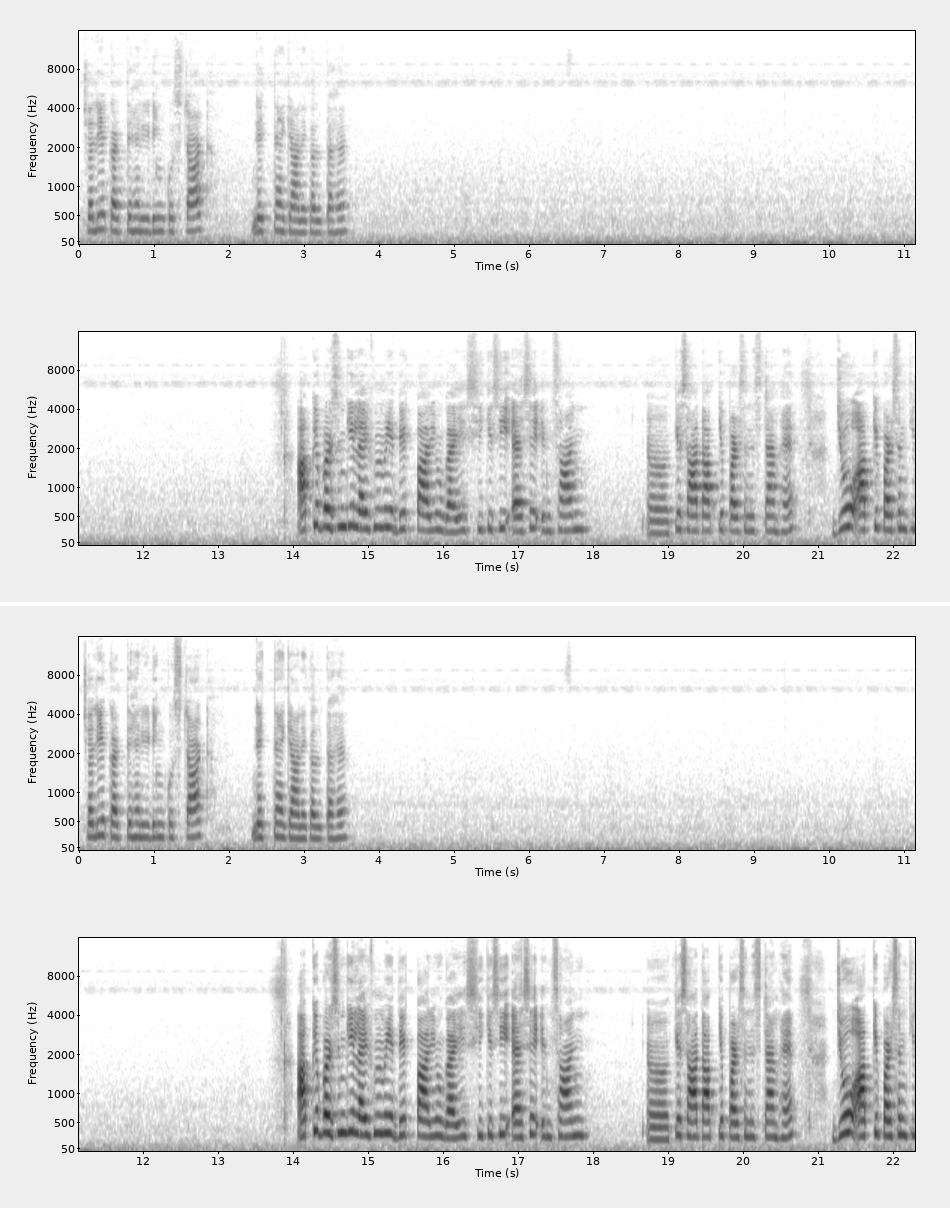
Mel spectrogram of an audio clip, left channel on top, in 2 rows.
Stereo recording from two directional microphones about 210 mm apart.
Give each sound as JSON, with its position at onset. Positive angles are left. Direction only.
{"t": 0.0, "sound": "a woman's voice", "side_deg": -45}
{"t": 13.7, "sound": "a woman's voice", "side_deg": -55}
